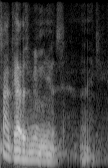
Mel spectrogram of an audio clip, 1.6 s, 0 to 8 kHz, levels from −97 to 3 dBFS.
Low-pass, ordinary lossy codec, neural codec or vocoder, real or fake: none; none; codec, 16 kHz, 4 kbps, FreqCodec, smaller model; fake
